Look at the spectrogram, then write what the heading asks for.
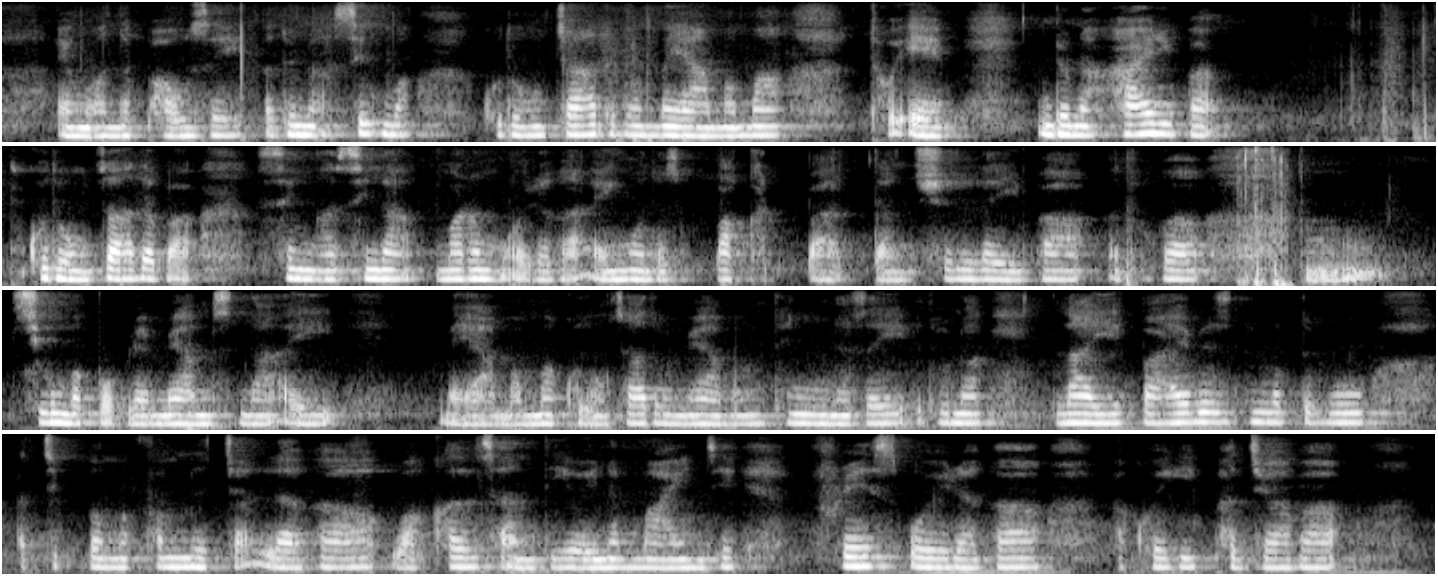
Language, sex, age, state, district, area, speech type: Manipuri, female, 30-45, Manipur, Bishnupur, rural, spontaneous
